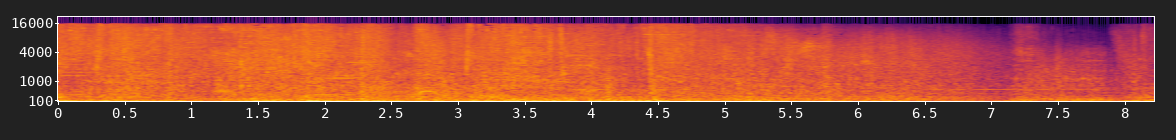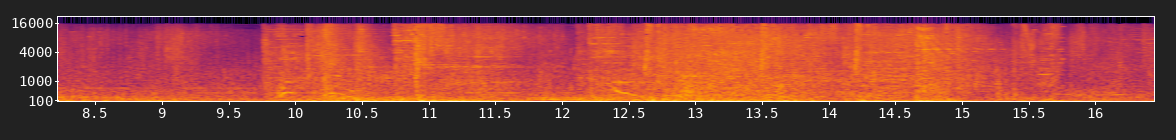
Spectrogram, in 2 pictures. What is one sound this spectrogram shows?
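Video game spell effects whoosh, crackle and clash in a busy battle.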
